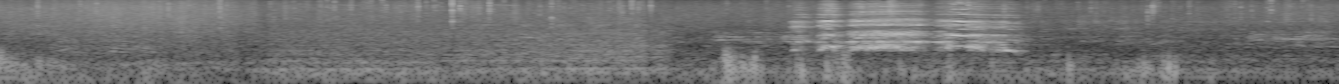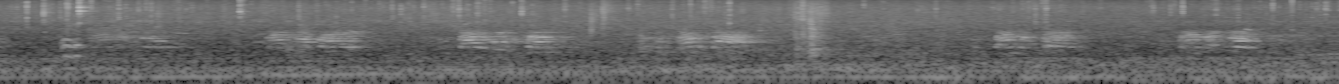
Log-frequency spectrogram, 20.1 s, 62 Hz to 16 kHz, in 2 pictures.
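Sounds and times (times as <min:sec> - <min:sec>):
rooster crowing: 0:05.9 - 0:07.8.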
